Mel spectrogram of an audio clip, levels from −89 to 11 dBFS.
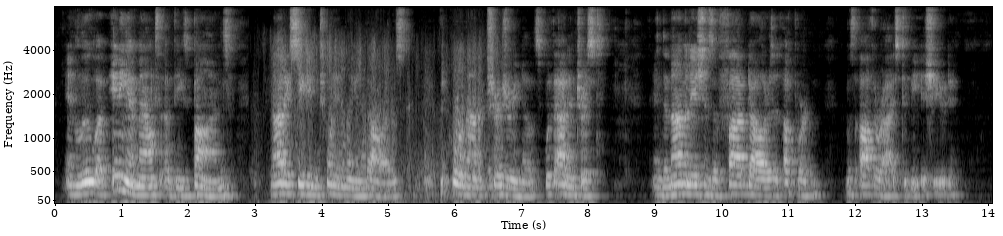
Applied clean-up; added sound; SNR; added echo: neural separator model SepFormer DNS4.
